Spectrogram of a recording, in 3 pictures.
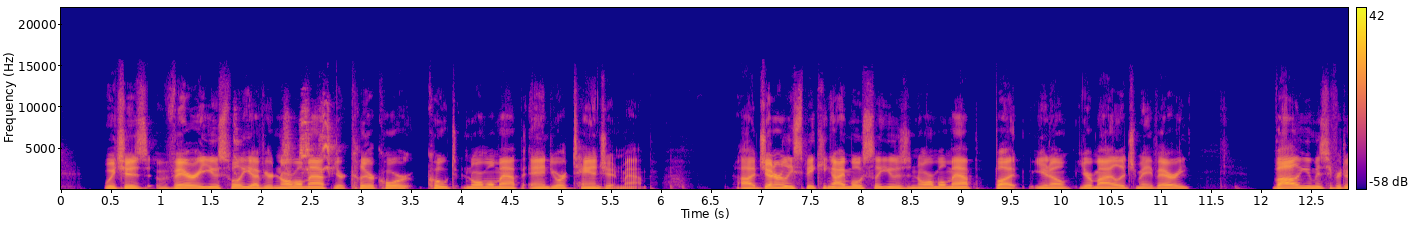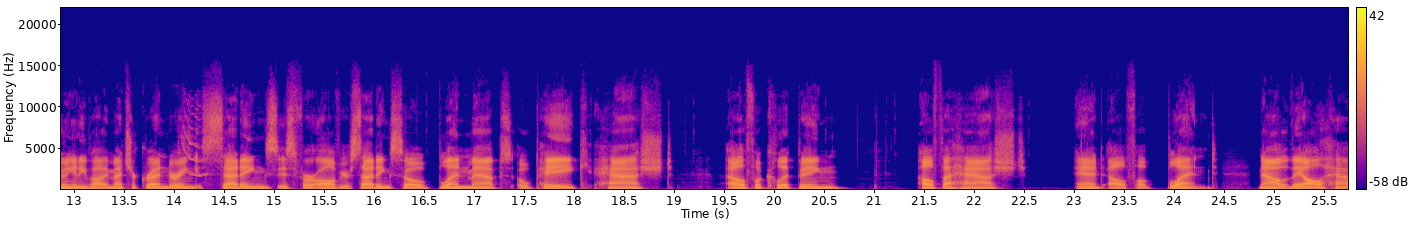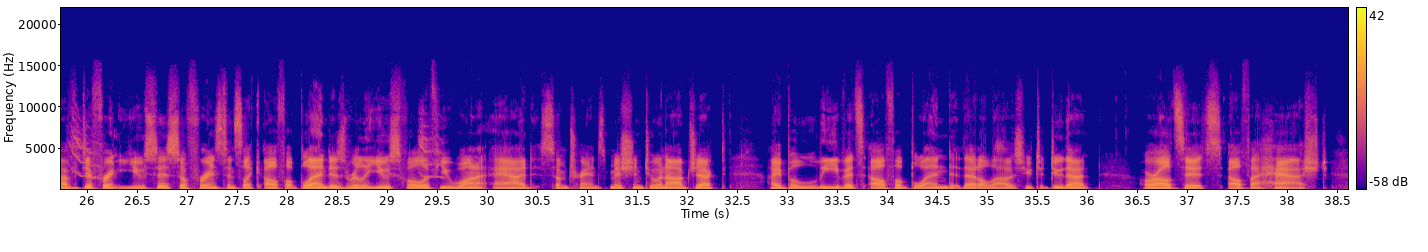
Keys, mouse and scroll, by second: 11.3 click, 11.8-12.1 scroll, 13.2 click, 13.5-14.0 scroll, 16.5 click, 17.1 click, 18.2 click, 18.6 click, 19.2 click, 20.2-22.5 drag, 23.1 click, 24.4 middle click, 25.8 middle click, 26.3 middle click, 28.1-29.1 scroll, 32.4 click, 34.0 click, 35.2 click, 36.4 click, 37.5 click.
